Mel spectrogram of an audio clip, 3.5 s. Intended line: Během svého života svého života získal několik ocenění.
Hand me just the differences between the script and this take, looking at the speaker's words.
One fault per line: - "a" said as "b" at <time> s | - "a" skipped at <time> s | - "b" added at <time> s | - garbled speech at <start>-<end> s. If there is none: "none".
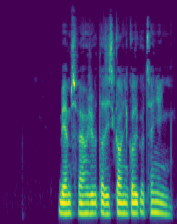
- "svého života" skipped at 2.1 s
